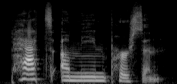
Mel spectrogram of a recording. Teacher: That's an assertive, definitive statement. Note the downward inflection.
